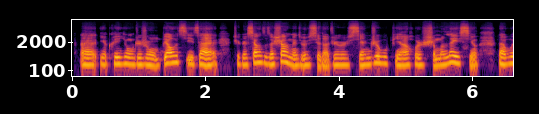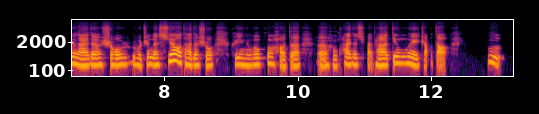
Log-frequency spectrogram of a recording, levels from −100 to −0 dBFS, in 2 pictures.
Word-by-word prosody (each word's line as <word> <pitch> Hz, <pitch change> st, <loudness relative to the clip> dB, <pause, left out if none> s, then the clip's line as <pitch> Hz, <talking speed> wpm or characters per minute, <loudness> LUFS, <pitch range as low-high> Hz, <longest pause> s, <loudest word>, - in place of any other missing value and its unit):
嗯， 190 Hz, -1 st, +2 dB
也 195 Hz, -, -3 dB
可 210 Hz, -, -2 dB
以 205 Hz, -, +2 dB
用 205 Hz, -2 st, 0 dB
这 195 Hz, -, -1 dB
种 180 Hz, -3 st, -1 dB
标 225 Hz, +5 st, +5 dB
记 170 Hz, -, -3 dB
在 190 Hz, -, +3 dB, 0.2 s
这 -, -, -8 dB
个 190 Hz, -1 st, -3 dB
箱 235 Hz, +5 st, +2 dB
子 215 Hz, -, -4 dB
的 195 Hz, -, +1 dB
上 250 Hz, +5 st, +3 dB
面 175 Hz, -4 st, -1 dB
就 175 Hz, -1 st, -2 dB
写 185 Hz, -, -4 dB
到 -, -, -2 dB
这 185 Hz, +1 st, -4 dB
个 185 Hz, 0 st, -3 dB
闲 185 Hz, 0 st, -2 dB
置 230 Hz, +3 st, 0 dB
物 220 Hz, -1 st, 0 dB
品 180 Hz, -3 st, -3 dB
啊， 180 Hz, -, +2 dB
或 190 Hz, +1 st, -5 dB
者 185 Hz, -, 0 dB
什 -, -, -3 dB
么 180 Hz, +2 st, -1 dB
类 230 Hz, +2 st, +3 dB
型。 220 Hz, -, -2 dB, 0.3 s
那 200 Hz, -2 st, +3 dB
未 215 Hz, +1 st, +1 dB
来 175 Hz, -2 st, +4 dB
的 185 Hz, +1 st, +2 dB
时 180 Hz, -, -6 dB
候， 180 Hz, +1 st, +2 dB
如 195 Hz, +1 st, -6 dB
果 180 Hz, -, -1 dB
真 195 Hz, +3 st, -2 dB
的 190 Hz, 0 st, +2 dB
需 230 Hz, +9 st, 0 dB
要 285 Hz, -3 st, +10 dB
它 195 Hz, -5 st, +1 dB
的 180 Hz, 0 st, 0 dB
时 185 Hz, -, -7 dB
候， 175 Hz, +1 st, -1 dB, 0.2 s
可 195 Hz, -, -6 dB
以 195 Hz, -, 0 dB
能 180 Hz, 0 st, -3 dB
够 190 Hz, 0 st, +1 dB
更 205 Hz, +3 st, -3 dB
好 195 Hz, -, -1 dB
地， 170 Hz, +2 st, 0 dB, 0.2 s
呃， -, -, -1 dB
很 170 Hz, -3 st, -6 dB
快 195 Hz, +1 st, 0 dB
地 190 Hz, -, -1 dB
去 190 Hz, 0 st, -8 dB
把 -, -, -2 dB
它 180 Hz, -1 st, +3 dB
定 220 Hz, +4 st, 0 dB
位 195 Hz, -6 st, +2 dB
找 -, -, -5 dB
到。 -, -, +2 dB, 0.6 s
嗯。 255 Hz, -, -1 dB
190 Hz, 310 characters per minute, -22 LUFS, 180-215 Hz, 0.6 s, 要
